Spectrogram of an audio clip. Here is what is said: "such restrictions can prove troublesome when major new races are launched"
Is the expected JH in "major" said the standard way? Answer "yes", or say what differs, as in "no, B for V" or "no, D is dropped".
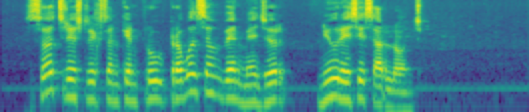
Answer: yes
